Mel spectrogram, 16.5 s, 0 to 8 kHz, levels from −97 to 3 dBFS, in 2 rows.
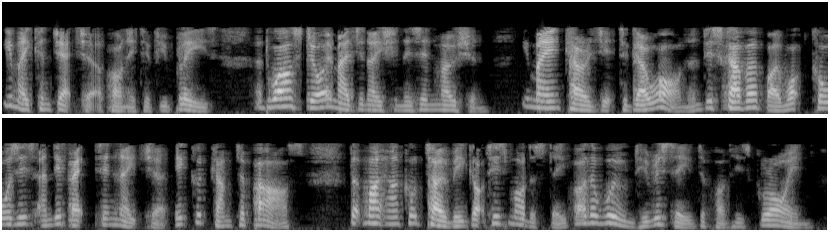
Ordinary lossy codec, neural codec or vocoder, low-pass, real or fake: AAC, 16 kbps; none; 7.2 kHz; real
